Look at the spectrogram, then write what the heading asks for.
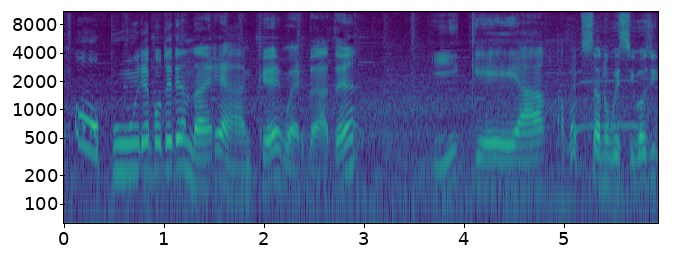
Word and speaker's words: IKEA: allora, poi tra l'altro in Inghilterra si pronuncia in inglese, si pronuncia IKEA. Se dite excuse me, where can I find IKEA? Non ti capiranno mai e poi mai.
